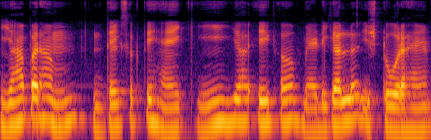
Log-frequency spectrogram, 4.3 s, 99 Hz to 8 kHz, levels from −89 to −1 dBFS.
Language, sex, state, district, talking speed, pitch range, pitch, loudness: Hindi, male, Uttar Pradesh, Budaun, 165 wpm, 145-180 Hz, 170 Hz, -20 LUFS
